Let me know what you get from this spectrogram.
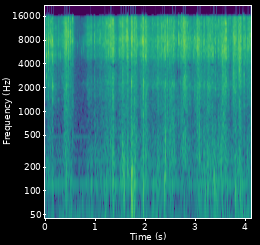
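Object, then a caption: Plastic ribbon gift bow. A small white shiny plastic ribbon gift bow with hollow looped petals is held in one hand beside the mic while fingertips squeeze and scratch its loops. The result is a dense run of bright, crisp crinkling and crackling with a soft low rumble beneath. The sound stays fairly steady throughout, with a brief quieter dip early on.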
